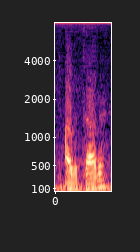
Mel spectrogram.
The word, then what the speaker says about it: avatar: Well, I pronounce it avatar like everybody else does, but I believe it's pronounced more like avatar.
